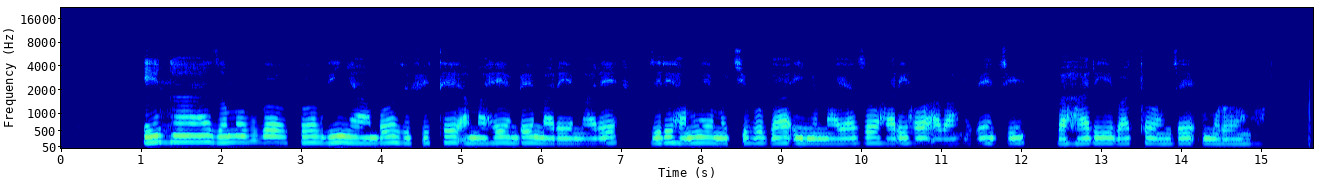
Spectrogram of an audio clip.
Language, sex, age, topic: Kinyarwanda, female, 25-35, government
